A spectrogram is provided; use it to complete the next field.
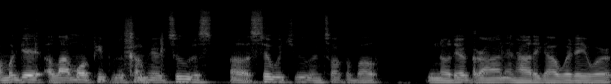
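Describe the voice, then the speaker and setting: Talking at a very fast pace, a man with a New York accent keeps a flat monotone in a fairly low voice. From Brooklyn, New York. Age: young. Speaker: cannabis entrepreneur. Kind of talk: casual chat.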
